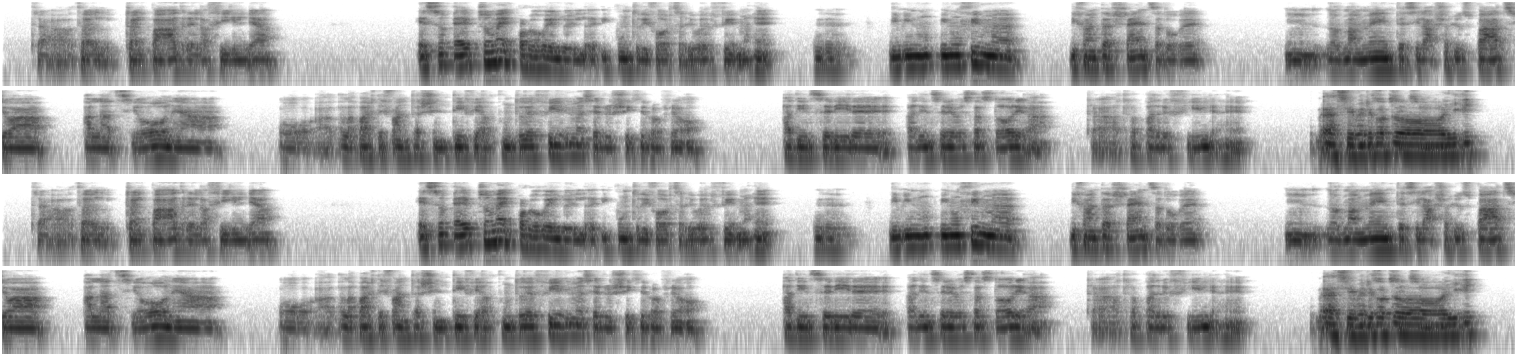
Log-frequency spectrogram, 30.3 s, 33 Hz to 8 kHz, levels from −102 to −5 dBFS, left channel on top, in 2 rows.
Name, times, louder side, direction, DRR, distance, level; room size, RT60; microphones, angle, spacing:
voice 1, 0.3-2.7 4.2-7.7 8.1-8.5 8.9-10.2 10.7-12.0 12.8-15.6 16.0-17.3 17.9-22.1 22.9-25.6 26.0-27.6 28.7-29.6, equal, ahead, 0.4 m, -28 dB
voice 2, 28.3-29.8, left 2 dB, 25° left, 0.9 m, -23 dB
2.9 x 2.2 x 3.4 m
head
